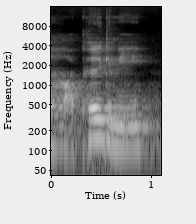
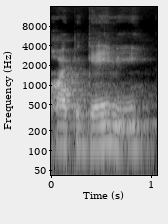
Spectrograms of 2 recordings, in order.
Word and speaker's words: hypergamy: It's pronounced either hypergamy or hypergamy, whichever way you want to say it.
